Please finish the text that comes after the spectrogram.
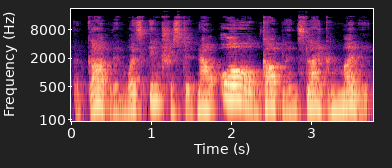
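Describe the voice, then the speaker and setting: Woman in her 60s, storybook reader, lively intonation, measured pace, roomy indoor echo. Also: on the low side. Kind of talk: expressive storybook narration. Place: room at home, indoors.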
